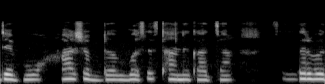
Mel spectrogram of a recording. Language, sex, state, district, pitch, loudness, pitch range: Marathi, female, Maharashtra, Solapur, 230 Hz, -23 LUFS, 215-245 Hz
